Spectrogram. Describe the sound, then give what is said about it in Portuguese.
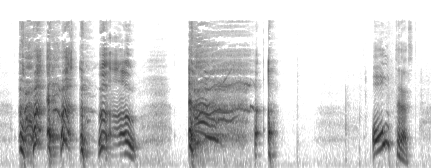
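A voice acts out a fit of coughing: a quick run of short, throaty hacks, a longer strained cough, then two final hacks after a pause, all fairly loud. “Algumas pessoas tinham febre, outras começaram a tossir.”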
